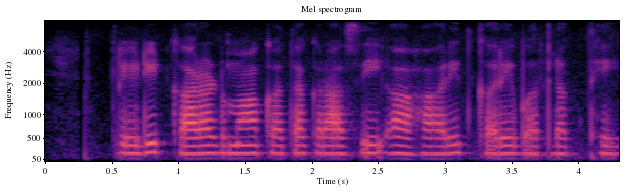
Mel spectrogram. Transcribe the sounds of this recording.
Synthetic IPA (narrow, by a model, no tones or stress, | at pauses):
kɾeɖiʈkaɾəɽmãkət̪əkɾasiʔaɦaːɾit̪kəɾebəɾlək̚t̪ʰe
